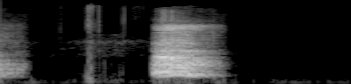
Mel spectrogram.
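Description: A Minecraft dog gives one short, loud bark after a couple of faint blips, close and otherwise silent.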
